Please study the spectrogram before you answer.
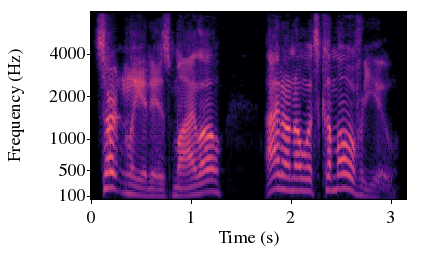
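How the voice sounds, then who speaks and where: A man voicing a jovial, nervous middle-aged colonel who gushes loudly and is eager to please. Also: fairly high pitch, very animated, normal speed, no room sound, voice pushed up. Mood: gushing. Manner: loud, gushing, eager to please.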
